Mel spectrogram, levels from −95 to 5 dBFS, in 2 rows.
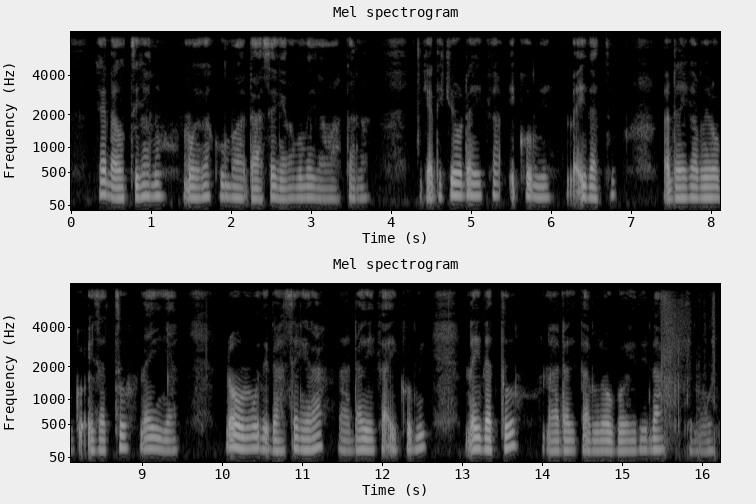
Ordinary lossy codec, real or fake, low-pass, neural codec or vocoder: none; real; 7.2 kHz; none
